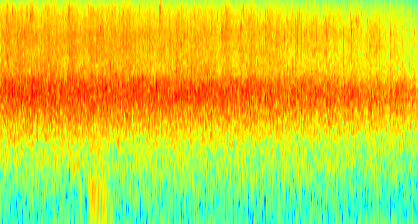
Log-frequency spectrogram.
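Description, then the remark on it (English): A crowd applauds steadily and loudly for several seconds, a dense, even wash of clapping hands with no pauses and no voices rising above it. “I think we should give him a round of applause up there.”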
